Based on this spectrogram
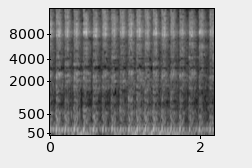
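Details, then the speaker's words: Renault Kwid with late starting, codes 033564/0313F8 and an open silencer. A deep, lumpy engine note with uneven stumbling pulses won't climb even at full throttle. There is heavy misfire and slow pickup, and it stalls when the accelerator is released. "मतलब start हो रहा है लेकिन accelerator छोड़ते बंद। Miss firing accelerator पकड़ ही नहीं रहा है।"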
